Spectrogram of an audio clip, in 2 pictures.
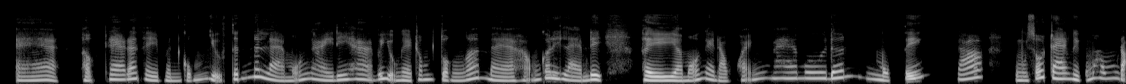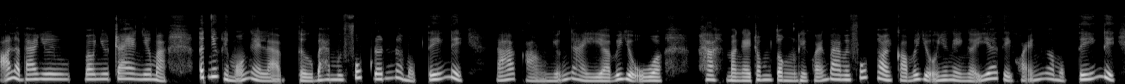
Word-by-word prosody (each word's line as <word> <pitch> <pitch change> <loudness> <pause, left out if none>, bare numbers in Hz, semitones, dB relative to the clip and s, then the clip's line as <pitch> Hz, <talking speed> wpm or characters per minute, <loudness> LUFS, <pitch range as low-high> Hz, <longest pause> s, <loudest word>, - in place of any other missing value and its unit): À, 190 0 -1 0.2
thật - - -3
ra 225 -1 +2
đó 255 +3 +2
thì 195 -5 0
mình 170 -2 -4
cũng 220 +6 -5
dự 205 - +1
tính 280 +8 -2
đó 355 - +3
là 220 - +1
mỗi 195 +7 -3
ngày 215 -8 -1
đi 210 +3 +1
ha. 235 -3 -2
Ví 255 - +2
dụ 225 - +1
ngày 185 -2 +1
trong 220 0 -1
tuần 180 0 -2
á 255 +6 +1
mà 180 -4 0
hổng 215 +3 -3
có 300 - +1
đi 275 - +3
làm 185 -5 0
đi 220 -2 +7 0.4
thì 180 -1 +7
mỗi 180 +7 0
ngày 240 -5 -1
đọc 160 -3 -4
khoảng 235 +8 -6
30 280 0 -1
đến 295 +4 +2 0.3
1 180 - +2
tiếng. 335 - +4 0.3
Đó, 275 +8 +1 0.3
một 185 -1 -1
số 305 +12 +2
trang 260 -3 +3
thì 220 - +3
cũng 210 +6 -5
hổng 280 0 -5
rõ 255 - +2
là 265 - +5
bao 235 +1 +2
nhiêu 240 -1 +1
bao 240 0 +3
nhiêu 245 0 0
trang 255 -2 +2
nhưng 235 -1 +1
mà 185 -5 +2 0.3
ít 320 +2 +4
nhất 365 0 +3
thì 225 - +2
mỗi 215 +5 0
ngày 225 -9 0
là 165 - -1 0.2
từ 165 -2 +1
30 215 +4 0
phút 305 +1 0
đến 245 +2 +4 0.2
1 170 - -2
tiếng 240 +8 +3
đi. 270 -9 +4 0.3
Đó, 225 +6 0
còn 165 -2 -6
những 175 +9 -3
ngày, 175 -10 -1
à, 160 -1 +2
ví 225 +3 +3
dụ 180 -5 +4 0.4
ha, 220 -1 0
mà 180 -2 +1
ngày 175 0 +2
trong 210 +3 -1
tuần 190 -2 +2
thì 170 - 0
khoảng 170 +4 -3
30 225 -3 +2
phút 310 +6 -1
thôi, 240 -6 +4
còn 180 -1 0
ví 225 +2 +2
dụ 210 - +2
như 200 +2 +1
ngày 190 -4 0
nghỉ 165 +7 -1
á 265 +2 +4
thì 195 - +1
khoảng 225 +7 -5
1 180 -3 -4
tiếng 245 +10 +3
đi. 285 -8 +5
220 Hz, 250 wpm, -21 LUFS, 185-255 Hz, 0.4 s, đi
